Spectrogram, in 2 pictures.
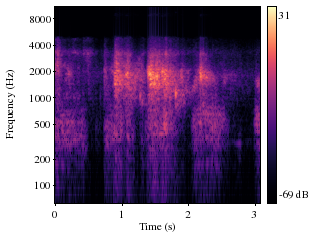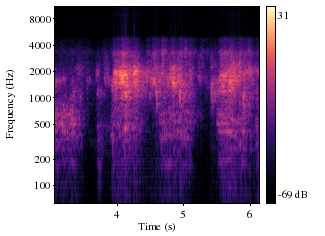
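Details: Male Norfolk terrier pup of roughly three and a half months, playing fiercely with a ball on a rope as if it were a rat; loud raspy growls and snarls in about six irregular bursts, separated by short silences.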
